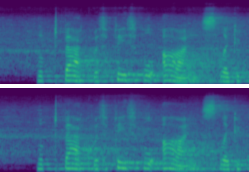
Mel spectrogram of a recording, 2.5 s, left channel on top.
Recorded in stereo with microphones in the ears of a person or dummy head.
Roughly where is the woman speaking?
Centre.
